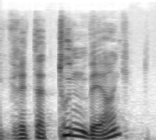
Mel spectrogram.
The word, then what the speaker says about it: Greta Thunberg: je me demande toujours comment est-ce qu'on prononce son nom, mais je crois que c'est Greta Thunberg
